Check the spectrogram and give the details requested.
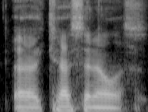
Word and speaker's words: Castellanos: Castellanos. Like Nick Castellanos. Castellanos. Sorry. Castellanos. I think it's Castellanos. Okay. He said the L's are silent. A silent L.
